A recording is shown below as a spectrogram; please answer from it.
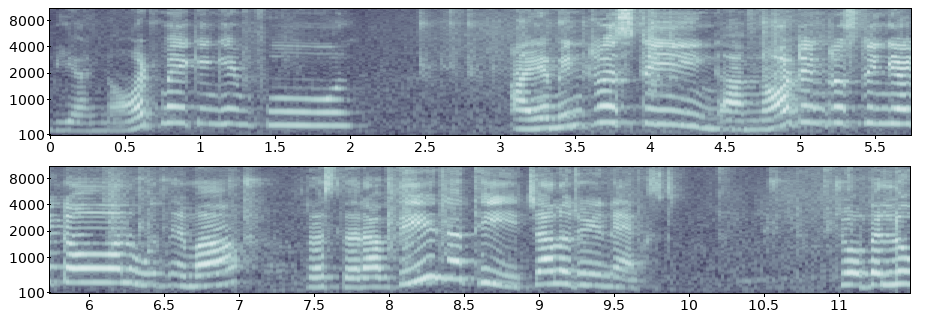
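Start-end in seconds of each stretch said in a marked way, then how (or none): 0.0-6.3 very slow, clear dictation of each English word; teacher modelling English slowly; slow model sentences. Shown as a demonstration. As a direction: spell the sentence out slowly for learners. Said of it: "આનું positive શું થતું હતું?".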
